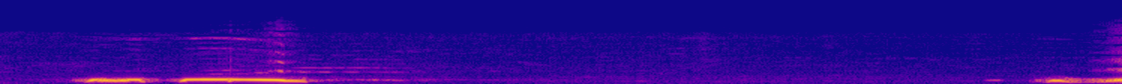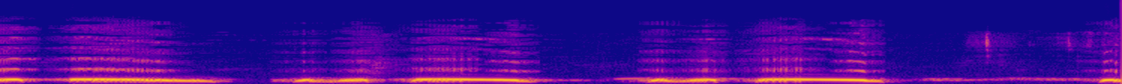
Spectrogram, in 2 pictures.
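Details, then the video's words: Malaysian-type spotted dove, a cage bird, cooing one phrase, pausing two seconds, then running three rolled coo-croo phrases back to back with falling ends and soft chirps behind. "Cu Gáy Malaysia Căng Lửa, Chơi Từ Sáng Tới Tối"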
